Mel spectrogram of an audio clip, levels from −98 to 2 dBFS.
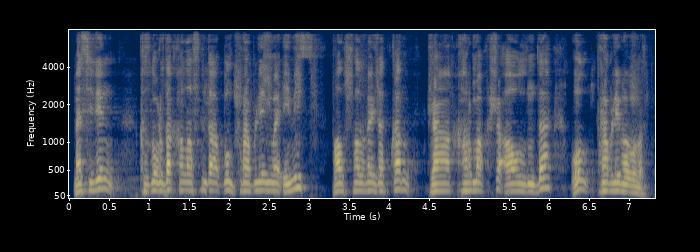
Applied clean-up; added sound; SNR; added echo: neural mask model DeepFilterNet 3.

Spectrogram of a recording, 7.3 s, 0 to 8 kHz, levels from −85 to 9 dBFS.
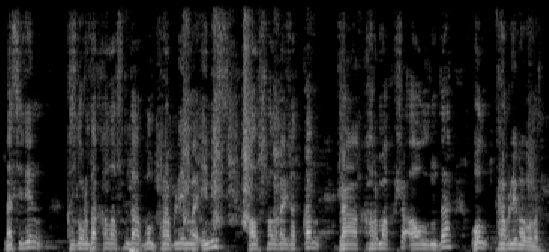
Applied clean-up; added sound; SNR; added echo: classical method WPE with log-MMSE.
